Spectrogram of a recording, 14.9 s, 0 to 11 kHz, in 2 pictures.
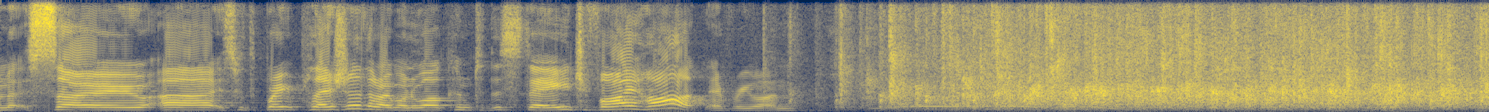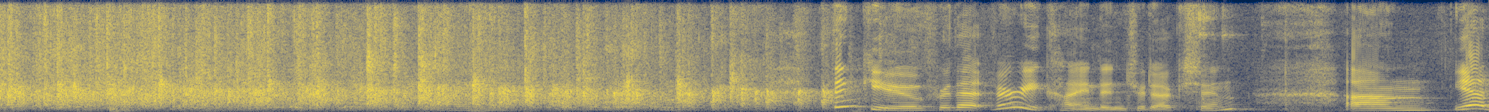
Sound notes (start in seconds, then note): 3.8 clapping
